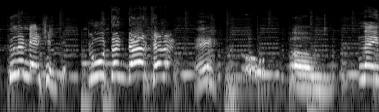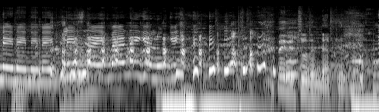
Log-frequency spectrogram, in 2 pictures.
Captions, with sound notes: Let's play Truth and Dare. - Let's play Truth and Dare! - Hey! Umm... No! Please, I won't play! [everyone laughing together] No, let's play Truth and Dare.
